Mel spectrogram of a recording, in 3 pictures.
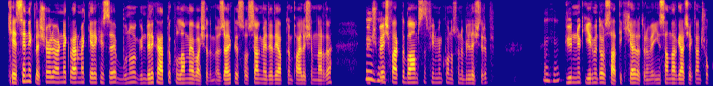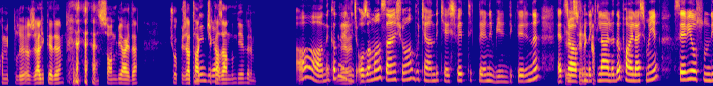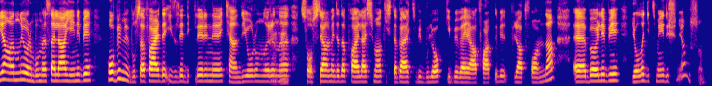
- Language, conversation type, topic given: Turkish, podcast, Hobini günlük rutinine nasıl sığdırıyorsun?
- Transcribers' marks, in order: chuckle; other background noise; tapping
